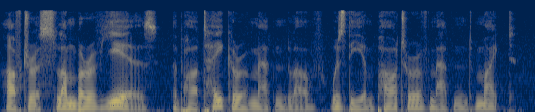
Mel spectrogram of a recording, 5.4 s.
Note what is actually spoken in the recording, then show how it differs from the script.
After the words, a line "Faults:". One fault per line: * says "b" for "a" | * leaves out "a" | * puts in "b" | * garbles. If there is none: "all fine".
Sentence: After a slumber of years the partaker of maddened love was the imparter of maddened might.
After a slumber of years the partaker of maddened love was the imparter of maddened might.
Faults:
all fine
